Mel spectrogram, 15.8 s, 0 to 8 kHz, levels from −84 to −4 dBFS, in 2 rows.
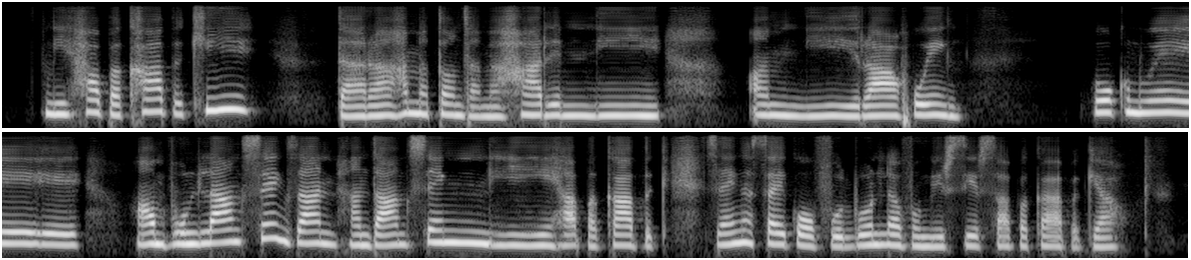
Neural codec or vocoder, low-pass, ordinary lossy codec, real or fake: codec, 16 kHz, 0.7 kbps, FocalCodec; 7.2 kHz; none; fake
